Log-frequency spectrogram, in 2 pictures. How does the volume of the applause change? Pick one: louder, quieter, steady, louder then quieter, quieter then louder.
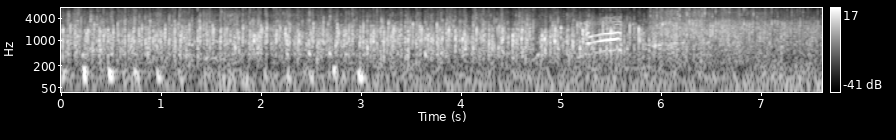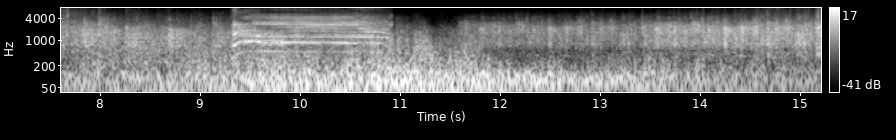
quieter then louder.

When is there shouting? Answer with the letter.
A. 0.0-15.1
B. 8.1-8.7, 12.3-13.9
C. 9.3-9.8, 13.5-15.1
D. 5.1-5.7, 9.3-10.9
D.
